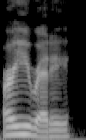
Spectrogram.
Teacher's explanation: My voice goes up high at the very end. It climbs a tiny ladder. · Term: intonation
